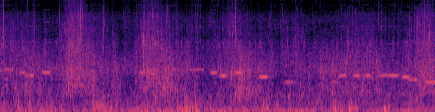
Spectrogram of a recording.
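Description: Small waves lapping at a pebbly shoreline, with some wind noise. A faint melody of short held whistle-like notes, stepping up and down in pitch, runs over it.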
